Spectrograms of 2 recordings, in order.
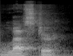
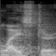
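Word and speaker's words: Leicester: in the midds that starts with an L that has 12 letters in it but it's called Lester unbelievable that one blows my mind not ler not Lester Lester like wow you just didn't pronounce half the letters there damn Norman name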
